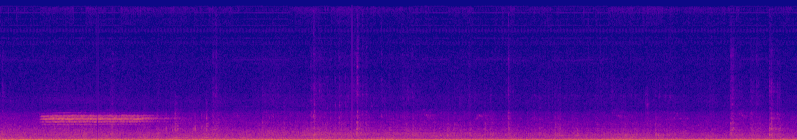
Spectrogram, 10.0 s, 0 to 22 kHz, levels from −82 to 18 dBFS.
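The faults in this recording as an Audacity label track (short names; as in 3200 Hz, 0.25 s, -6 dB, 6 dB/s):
1.210000	1.230000	gap 15 ms
4.400000	4.410000	gap 13 ms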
